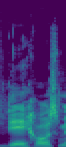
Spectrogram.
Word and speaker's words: Viejos: Well, looking at another celebration, and forgive me if I mangle the pronunciation here, but the Dance of the Vijos, is there a story behind that? – It's Viejos, means old man or little old men, viejitos.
